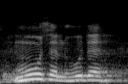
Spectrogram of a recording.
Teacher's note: موسى الهدى دي لو انا وقفت كده كده القراء بايه بيميلوها، او من يقلل يقلل، لكن لو جينا نوصل يبقى ايه موسى الهدى راحت الالف لالتقاء الساكنين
